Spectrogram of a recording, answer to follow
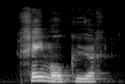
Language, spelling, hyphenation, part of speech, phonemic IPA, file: Dutch, chemokuur, che‧mo‧kuur, noun, /ˈxeː.moːˌkyːr/, Nl-chemokuur.ogg
- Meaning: chemotherapy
